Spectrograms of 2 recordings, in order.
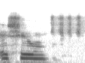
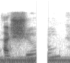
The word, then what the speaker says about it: assume: Now, this word here, though, that double S will actually be, it will only be an S sound. Yes, sometimes the double S makes an SH, like in pressure. Okay, the word pressure. But this word is not assume, but it is assume.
